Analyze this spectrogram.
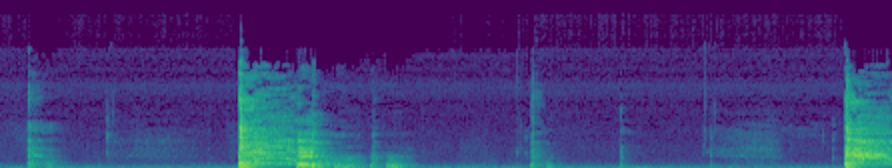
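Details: Several harsh coughs in short bursts with quiet breaths and small throat sounds between them, in a quiet room.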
